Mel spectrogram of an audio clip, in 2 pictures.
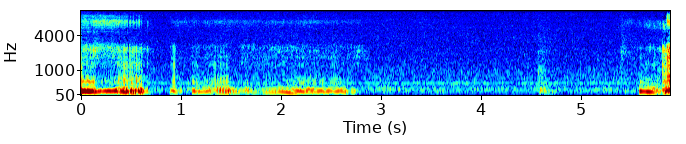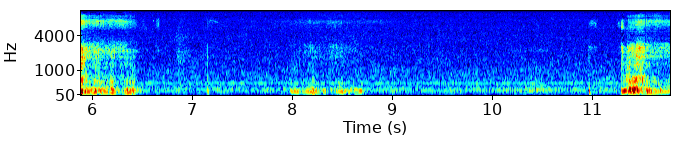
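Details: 4-year-old beagle snoring while asleep and dreaming: soft, rattling snores in slow, uneven bursts about every five seconds, with quiet gaps between.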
